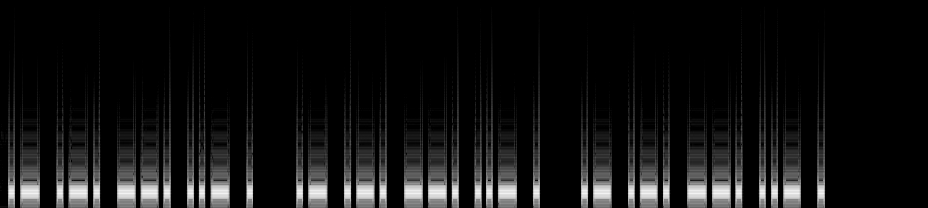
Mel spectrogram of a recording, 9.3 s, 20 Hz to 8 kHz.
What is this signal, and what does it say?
Morse code, heard as a keyed tone, about 19 wpm, 250 Hz. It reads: ARGUE ARGUE ARGUE
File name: morse / morse-training-20WPM-8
